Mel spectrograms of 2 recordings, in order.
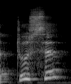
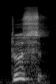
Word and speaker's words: tous: Il s'écrit tous au masculin pluriel. Il s'écrit tous au masculin pluriel. Le S final s'entend à l'oral.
